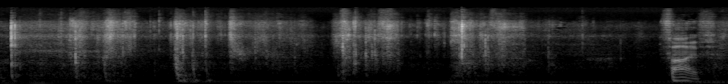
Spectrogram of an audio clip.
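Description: Paper rustles as pages are leafed through close by.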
